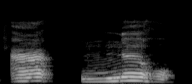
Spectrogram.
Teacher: it's like it's linking basically the number with euro, right? With nouns that start with a vowel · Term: liaison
